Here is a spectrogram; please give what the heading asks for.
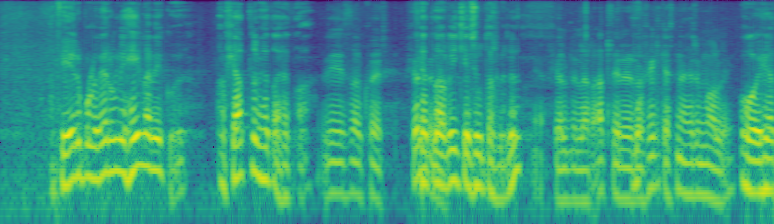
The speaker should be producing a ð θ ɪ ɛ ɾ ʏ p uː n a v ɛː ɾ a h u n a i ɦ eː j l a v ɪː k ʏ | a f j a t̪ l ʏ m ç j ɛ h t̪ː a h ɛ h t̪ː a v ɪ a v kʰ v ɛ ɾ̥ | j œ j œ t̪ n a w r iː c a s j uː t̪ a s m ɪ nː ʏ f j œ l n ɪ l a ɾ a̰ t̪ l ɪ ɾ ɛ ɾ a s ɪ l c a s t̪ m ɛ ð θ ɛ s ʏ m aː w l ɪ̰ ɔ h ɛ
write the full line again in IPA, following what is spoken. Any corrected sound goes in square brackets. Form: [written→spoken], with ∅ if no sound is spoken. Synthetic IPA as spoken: a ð θ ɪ ɛ ɾ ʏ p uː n a v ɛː ɾ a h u n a i ɦ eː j l a v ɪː k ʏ | a f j a t̪ l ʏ m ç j ɛ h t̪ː a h ɛ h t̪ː a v ɪ a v kʰ v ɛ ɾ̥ | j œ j [œ→ɛ] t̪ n a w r iː c a s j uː t̪ a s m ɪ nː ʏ f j œ l [n→m] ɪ l a ɾ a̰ t̪ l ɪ ɾ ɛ ɾ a [s→f] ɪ l c a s t̪ m ɛ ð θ ɛ s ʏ m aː w l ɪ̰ ɔ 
